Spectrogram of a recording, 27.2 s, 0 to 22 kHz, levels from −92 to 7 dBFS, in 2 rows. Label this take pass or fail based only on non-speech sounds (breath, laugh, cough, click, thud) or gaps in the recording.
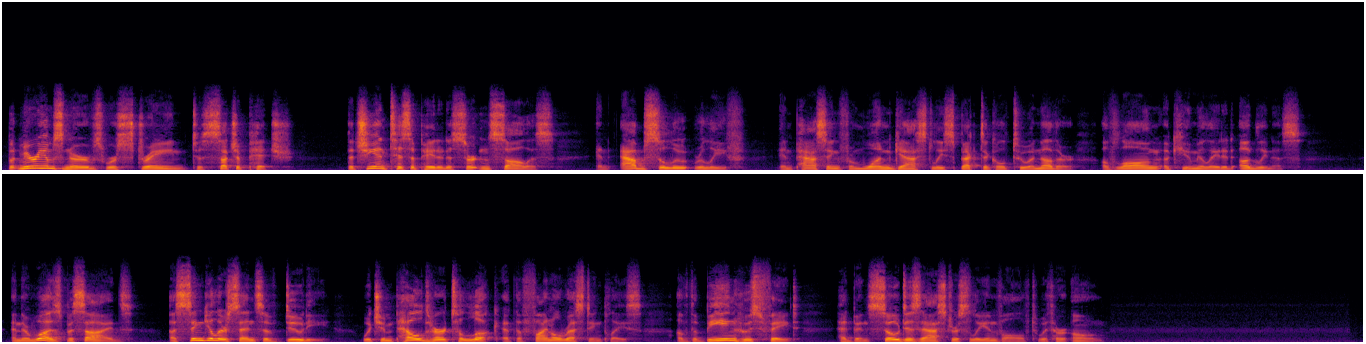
pass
